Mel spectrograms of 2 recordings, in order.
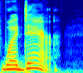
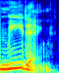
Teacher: We flap it, which sounds almost like a very fast D. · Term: flap T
